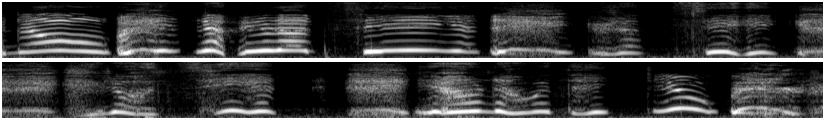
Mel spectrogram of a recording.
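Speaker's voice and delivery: very high, loud, crying protest; real sobbing shout. Real, not acted. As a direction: sob and shout it out, desperate. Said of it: "burst into tears".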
